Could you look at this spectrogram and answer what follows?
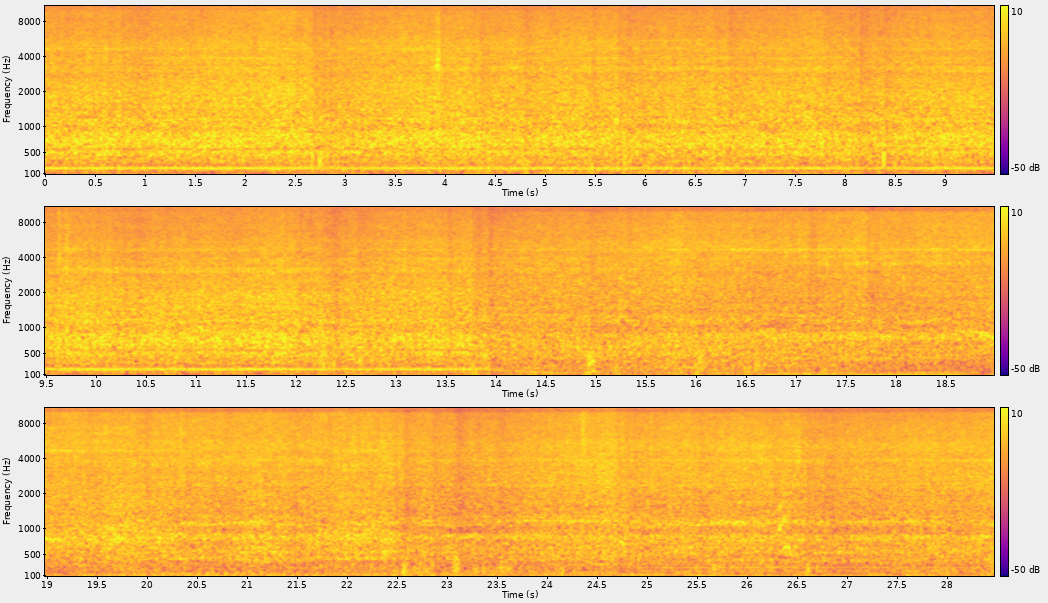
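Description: Car engine and road noise while driving slowly through town streets. A steady engine note holds for the first half, then drops away about halfway in as the car turns a corner, leaving a lower engine hum.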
